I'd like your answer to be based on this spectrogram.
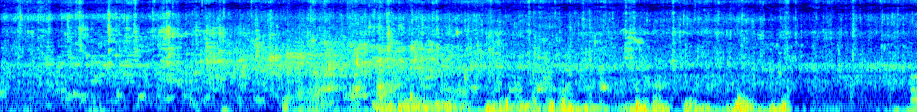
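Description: Water from a motor-driven pump flows along an irrigation channel on a farm, a faint gurgling trickle that swells into soft splashing pulses.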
